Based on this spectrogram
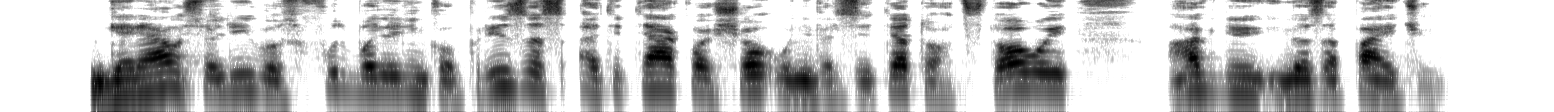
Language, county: Lithuanian, Vilnius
